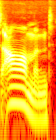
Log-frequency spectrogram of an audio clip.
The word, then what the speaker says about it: almond: A, I'm not sure that would really go well in Magnum, and B, I am morally opposed to anyone that pronounces the L in almond. – Almond? – Yeah. – Well, I'll see a minute pronounce almond. – It's wrong, it's fucking silent, it's almond.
